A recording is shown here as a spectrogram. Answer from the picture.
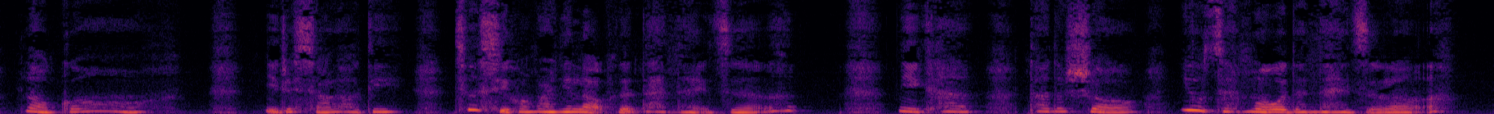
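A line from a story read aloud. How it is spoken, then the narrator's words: Laughing. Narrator (Chinese): 佳瑶笑着说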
